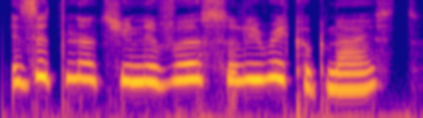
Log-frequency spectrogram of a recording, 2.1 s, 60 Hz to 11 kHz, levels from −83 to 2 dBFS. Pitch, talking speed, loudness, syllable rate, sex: 295 Hz, 140 wpm, -15 LUFS, 6.3 syllables/s, female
